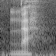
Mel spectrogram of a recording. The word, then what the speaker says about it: nga: A língua fica dobrada lá no final.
